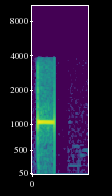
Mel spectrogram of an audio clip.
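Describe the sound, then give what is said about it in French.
A single short electronic beep from an automated phone line prompting the caller to say or type an account number, at a steady mid pitch, clean and fairly loud, lasting about a fifth of a second before cutting off into silence. “Après le bip sonore, merci d'énoncer ou taper votre numéro de compte ou contrat, chiffre par chiffre.”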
